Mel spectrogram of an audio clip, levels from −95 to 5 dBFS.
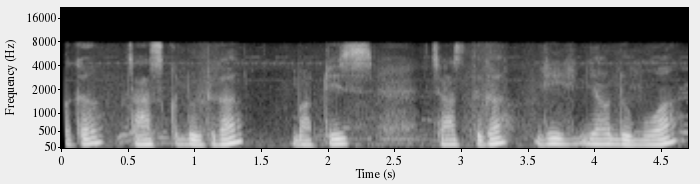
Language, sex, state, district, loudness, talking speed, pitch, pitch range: Wancho, male, Arunachal Pradesh, Longding, -15 LUFS, 140 wpm, 135 Hz, 130-145 Hz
